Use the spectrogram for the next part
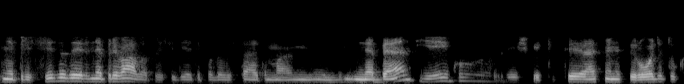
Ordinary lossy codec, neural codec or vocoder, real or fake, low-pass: Opus, 24 kbps; none; real; 3.6 kHz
